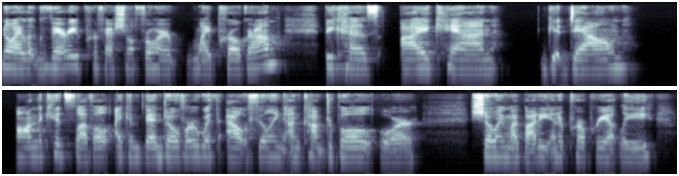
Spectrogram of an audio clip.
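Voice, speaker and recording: In a quiet background, a woman speaks at a moderate pace with a fairly low pitch and a monotone, flat intonation. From rural farm upbringing. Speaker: early childhood program founder and educator. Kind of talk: podcast interview.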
